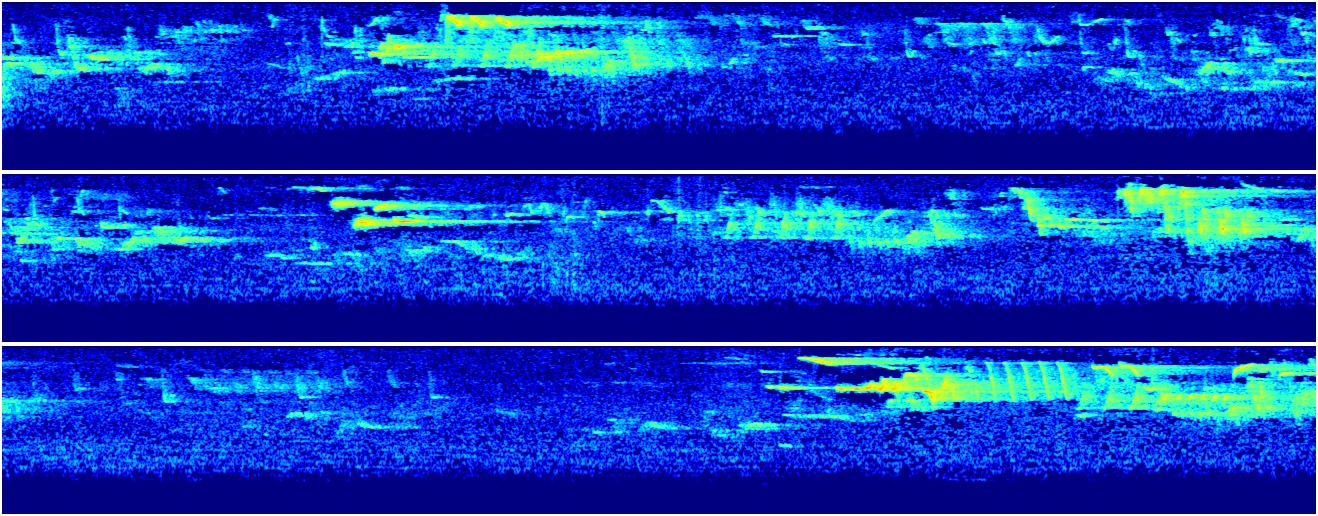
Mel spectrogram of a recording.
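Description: Small birds chirping and trilling in short bursts every several seconds, with fainter chirps between. The longest and loudest burst comes near the end.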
